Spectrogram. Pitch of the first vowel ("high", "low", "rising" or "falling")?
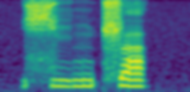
rising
